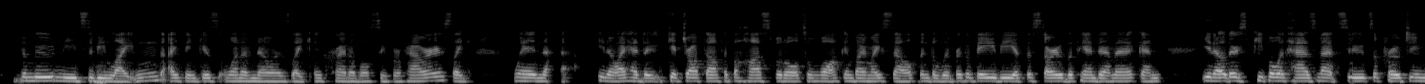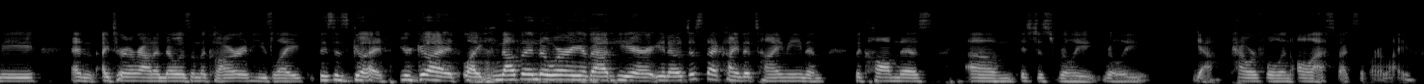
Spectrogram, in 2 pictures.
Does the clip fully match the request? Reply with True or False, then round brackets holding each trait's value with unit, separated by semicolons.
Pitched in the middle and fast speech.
True (155 Hz; 210 wpm)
